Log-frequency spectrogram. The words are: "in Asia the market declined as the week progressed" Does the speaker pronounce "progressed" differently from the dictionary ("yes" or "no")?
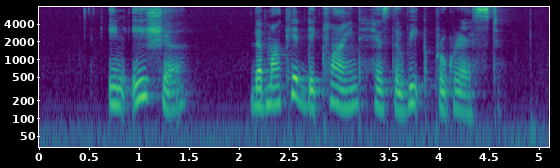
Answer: no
